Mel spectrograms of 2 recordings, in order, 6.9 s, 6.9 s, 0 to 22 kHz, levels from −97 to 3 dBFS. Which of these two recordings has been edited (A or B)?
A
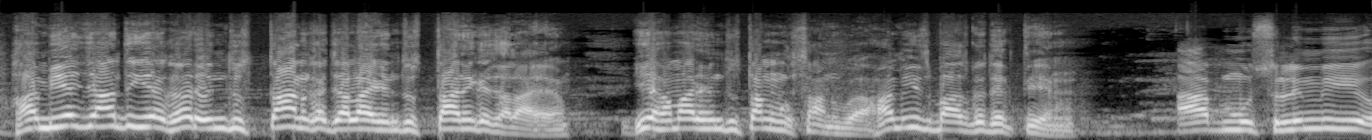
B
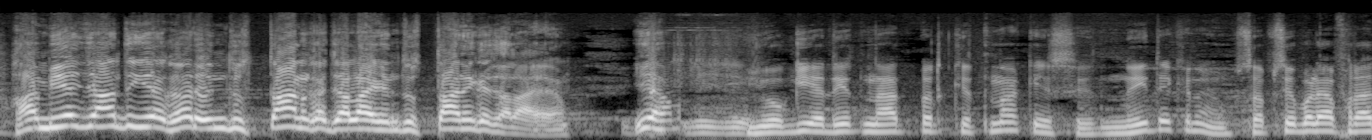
B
